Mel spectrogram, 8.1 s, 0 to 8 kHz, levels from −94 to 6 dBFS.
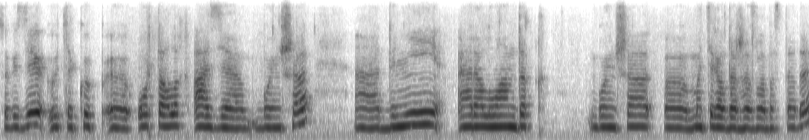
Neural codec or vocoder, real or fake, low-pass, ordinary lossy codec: none; real; 7.2 kHz; Opus, 16 kbps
